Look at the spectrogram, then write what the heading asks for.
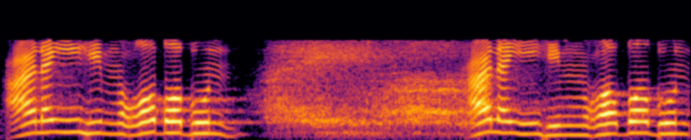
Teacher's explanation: اظہار شفوی، غنہ نہیں کریں گے. غین اور ضاد دونوں حروف مستعلیہ میں سے، لہذا پور یعنی موٹا کر کے پڑھیں گے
